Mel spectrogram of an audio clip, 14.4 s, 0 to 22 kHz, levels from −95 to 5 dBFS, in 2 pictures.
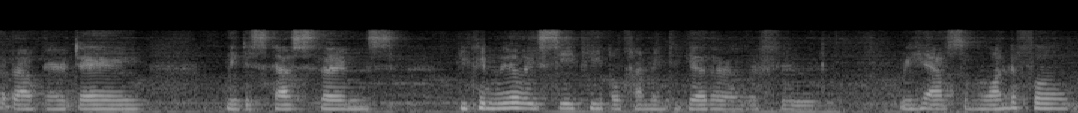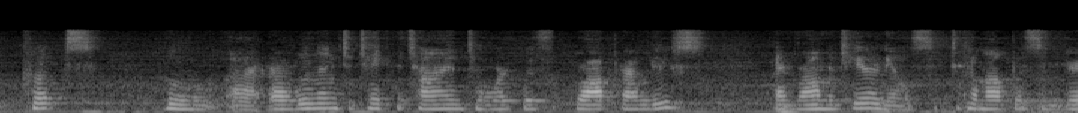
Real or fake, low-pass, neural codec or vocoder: fake; 7.2 kHz; codec, 32 kHz, 1.9 kbps, SNAC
